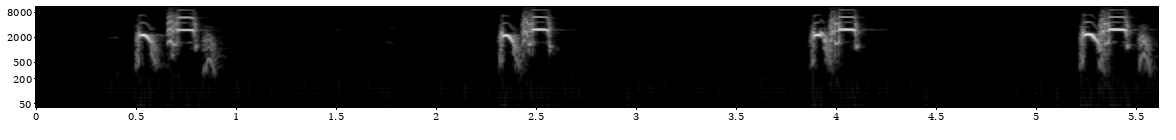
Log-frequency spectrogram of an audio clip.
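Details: Grey francolin, called teetar and described as a lively pair, in a quiet forest: four harsh, ringing multi-note phrases about one and a half seconds apart over total silence.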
